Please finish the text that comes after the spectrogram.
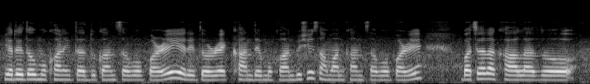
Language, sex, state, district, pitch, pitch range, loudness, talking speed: Nagamese, female, Nagaland, Dimapur, 215 Hz, 210-230 Hz, -15 LUFS, 205 wpm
